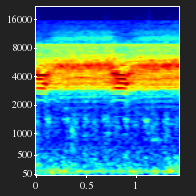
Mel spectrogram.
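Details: Loud cicadas outdoors on an evening fill the air with a steady, high-pitched buzzing drone.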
